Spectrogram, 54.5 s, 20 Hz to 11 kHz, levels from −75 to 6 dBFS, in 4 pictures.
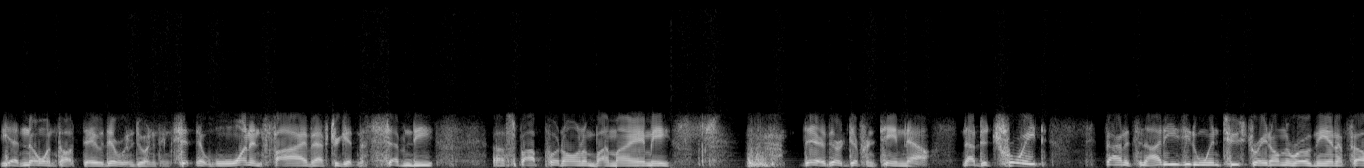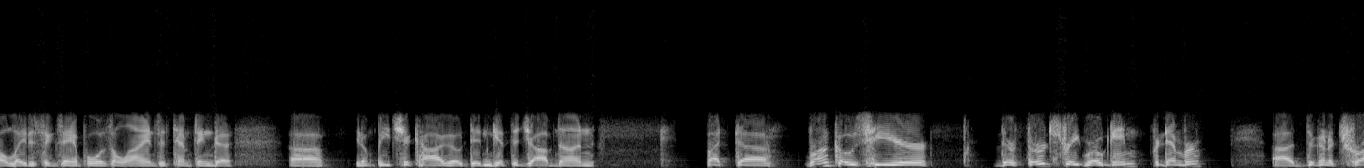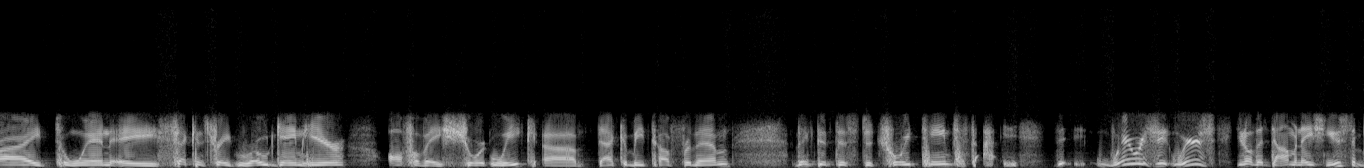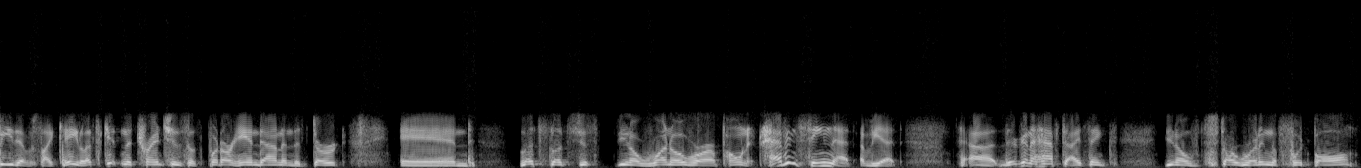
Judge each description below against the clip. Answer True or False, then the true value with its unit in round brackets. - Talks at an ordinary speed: True (180 wpm)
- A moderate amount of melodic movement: True (3.8 semitones)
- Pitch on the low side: True (130 Hz)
